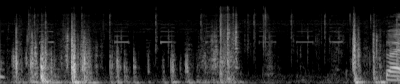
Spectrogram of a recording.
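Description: A Belgian Malinois scrambling into a car's trunk: claws clicking and paws thudding on the rubber cargo liner. Over the scrambling, an e-collar gives its tone cue as a series of short, high beeps, all at one pitch.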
